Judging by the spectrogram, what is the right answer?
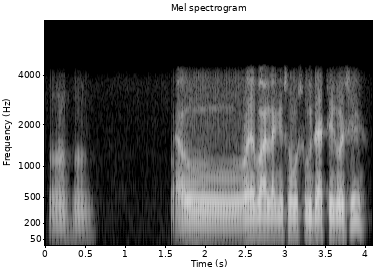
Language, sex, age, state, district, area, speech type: Odia, male, 30-45, Odisha, Sambalpur, rural, conversation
